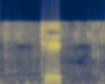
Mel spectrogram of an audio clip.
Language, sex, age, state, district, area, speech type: Santali, male, 30-45, West Bengal, Malda, rural, read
